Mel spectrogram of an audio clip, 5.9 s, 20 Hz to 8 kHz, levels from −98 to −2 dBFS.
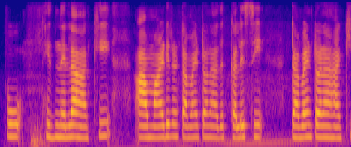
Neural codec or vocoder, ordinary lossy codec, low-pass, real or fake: none; none; 7.2 kHz; real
